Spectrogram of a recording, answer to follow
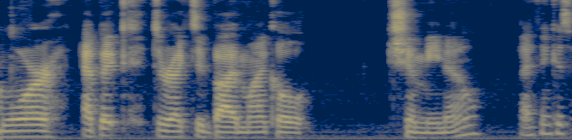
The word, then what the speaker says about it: Cimino: On how to pronounce his name. Yes. Michael Cimino. It is Cimino.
